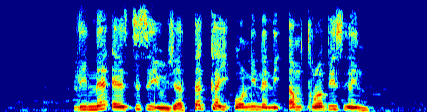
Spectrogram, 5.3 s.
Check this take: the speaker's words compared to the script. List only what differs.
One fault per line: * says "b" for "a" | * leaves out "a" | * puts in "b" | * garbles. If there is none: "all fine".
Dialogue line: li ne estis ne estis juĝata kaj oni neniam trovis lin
* leaves out "ne estis"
